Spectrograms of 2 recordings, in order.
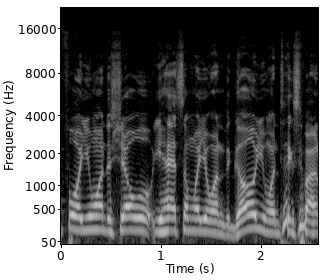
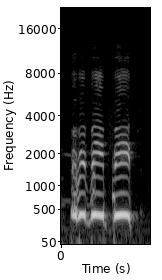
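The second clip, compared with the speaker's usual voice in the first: high-pitched mock scanner beeping; imitated scanner beeps; 14 semitones higher, 4 dB louder, slower than usual. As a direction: mimic a checkout scanner, high and quick.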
